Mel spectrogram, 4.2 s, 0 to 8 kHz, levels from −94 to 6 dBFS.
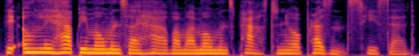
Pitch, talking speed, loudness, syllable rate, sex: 175 Hz, 215 wpm, -17 LUFS, 5.8 syllables/s, female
